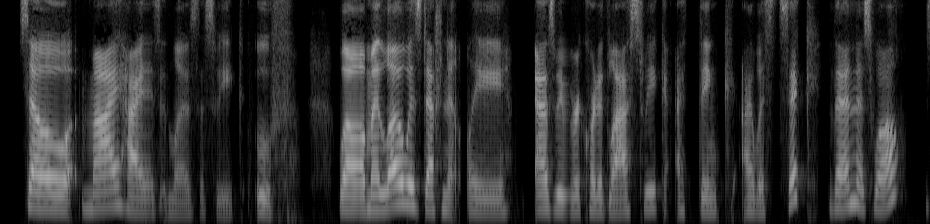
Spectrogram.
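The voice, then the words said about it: Slightly raspy, hoarse voice. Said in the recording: “as you can still hear in my voice, it's still a little raspy and weird”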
